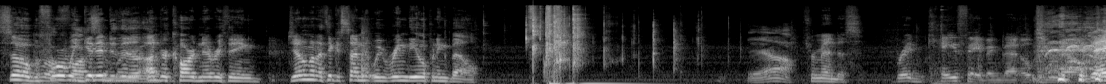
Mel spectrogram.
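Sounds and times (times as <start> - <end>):
speech: 0.1 - 4.9, 7.5 - 11.0
can being crumpled: 5.2 - 7.1
laughter: 10.3 - 11.0.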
